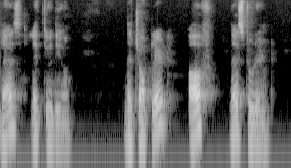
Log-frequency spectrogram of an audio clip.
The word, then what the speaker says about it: l'étudiant: This is pronounced as l'étudiant. Because of the liaison rule, this L will get connected over here as with the C. Therefore, it will be pronounced as l'étudiant.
